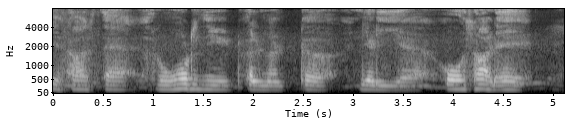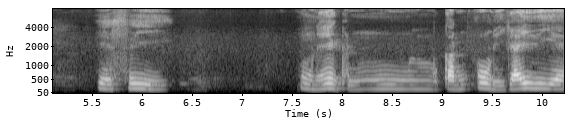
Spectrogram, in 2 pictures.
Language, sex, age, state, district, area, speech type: Dogri, male, 60+, Jammu and Kashmir, Reasi, rural, spontaneous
